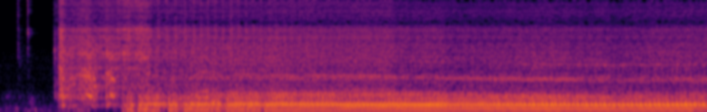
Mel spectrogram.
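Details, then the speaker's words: Fiat Stilo after engine replacement and new timing belt (original belt snapped), cold weather: cranks briefly, catches first time, settles into even steady idle with no misses or knocking; runs properly. "it runs perfect finally it was the timing and it was not something like the engine or whatever uh the engine is fine first start and it starts"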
